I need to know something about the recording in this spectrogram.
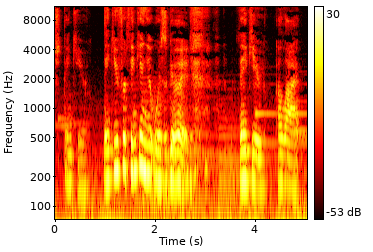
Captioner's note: laughs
